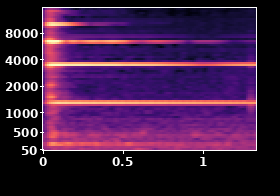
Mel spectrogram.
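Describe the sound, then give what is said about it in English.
A single bell is struck once with a sharp, bright attack, then its clear metallic tone rings on and slowly fades, sustaining through to the end with no talking. “Give me ring the fucking bell, Dan.”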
